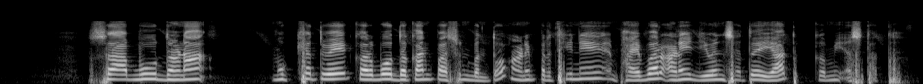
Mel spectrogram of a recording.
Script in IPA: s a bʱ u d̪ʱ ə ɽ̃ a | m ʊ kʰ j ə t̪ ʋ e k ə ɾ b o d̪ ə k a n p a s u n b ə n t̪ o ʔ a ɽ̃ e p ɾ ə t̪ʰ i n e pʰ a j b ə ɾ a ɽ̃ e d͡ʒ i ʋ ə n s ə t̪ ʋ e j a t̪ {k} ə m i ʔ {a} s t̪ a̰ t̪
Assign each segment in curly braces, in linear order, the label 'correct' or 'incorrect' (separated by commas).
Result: correct, incorrect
